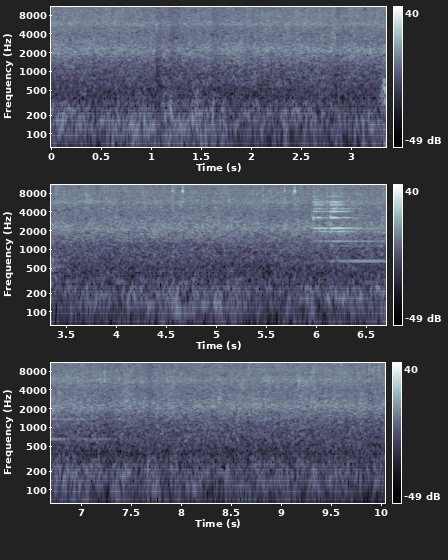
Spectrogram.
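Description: Heavy tropical downpour in strong wind, rain beating steadily on foliage and the roof with water streaming off the eave. A short knock sounds about three seconds in, and a brief steady tone about six seconds in.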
